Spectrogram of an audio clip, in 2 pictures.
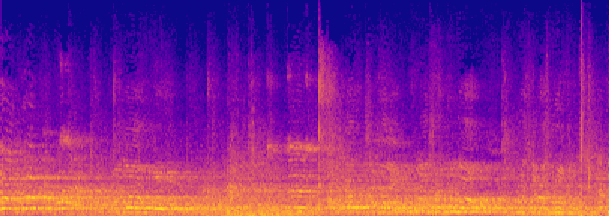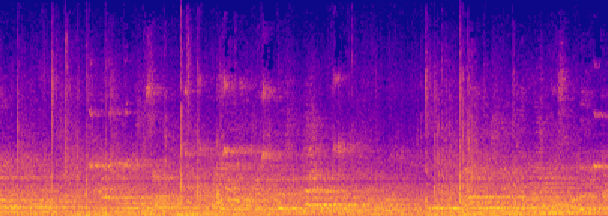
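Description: Sneakers squeak on the hard floor.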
